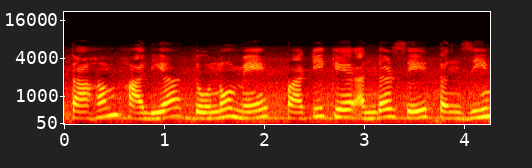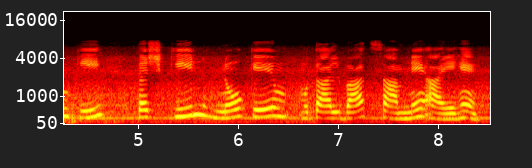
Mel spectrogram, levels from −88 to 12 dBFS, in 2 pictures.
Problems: constant background noise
